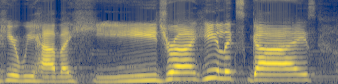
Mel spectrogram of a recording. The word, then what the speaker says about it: Hedera helix: And then right here, we have a Hedera helix, guys, or the correct way to say it is Hedera helix.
